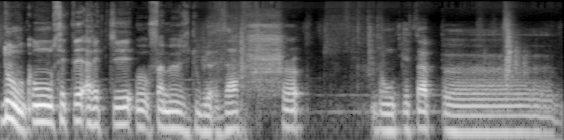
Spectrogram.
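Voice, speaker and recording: A man's voice: sits low, mellow. A man chatting casually while building a Lego set, rambling and hesitant, full of fillers and self-mocking asides. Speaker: Lego builder and video host.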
